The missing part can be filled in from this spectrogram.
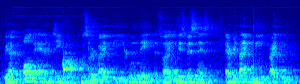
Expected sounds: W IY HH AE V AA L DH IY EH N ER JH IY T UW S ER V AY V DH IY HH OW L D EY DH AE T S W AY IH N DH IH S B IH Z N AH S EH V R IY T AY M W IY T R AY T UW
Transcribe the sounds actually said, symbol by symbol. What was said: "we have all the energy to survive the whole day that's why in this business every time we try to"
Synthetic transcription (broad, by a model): W IY HH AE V AA L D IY EH N ER JH IY T UW S ER V AY V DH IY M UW N D EY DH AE T S W AY IH N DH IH S B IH S N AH S EH V R IY T AY M W IY T R AY T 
